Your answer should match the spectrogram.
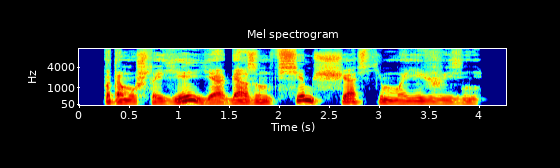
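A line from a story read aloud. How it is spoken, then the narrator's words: Quiet. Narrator (Russian): сказал он тихо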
